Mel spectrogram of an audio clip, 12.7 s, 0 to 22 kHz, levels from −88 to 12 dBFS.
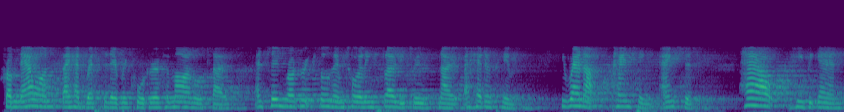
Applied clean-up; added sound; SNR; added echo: none; none; none; reverberation time 2.8 s.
